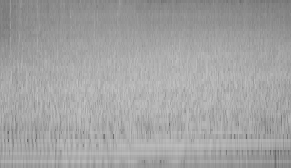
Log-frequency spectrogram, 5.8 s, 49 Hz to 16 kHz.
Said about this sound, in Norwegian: Det er blitt kveld 17.6. Latam 47 takser ut Puddefjorden, starter motoren og setter kursen nordover mot Tromsø.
